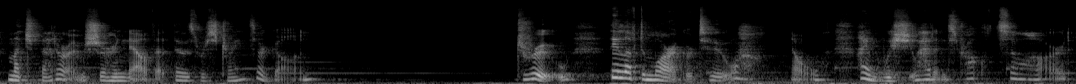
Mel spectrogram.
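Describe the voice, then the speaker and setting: A woman playing a possessive, sinister stage magician in a roleplay audio drama, coaxing theatrically and slipping into breathy whispers. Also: mid-range voice, expressive, takes it slowly, pauses often, echoey room, slight background noise. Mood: doting, pleased. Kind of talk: roleplay audio drama, intimate hypnotic monologue.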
